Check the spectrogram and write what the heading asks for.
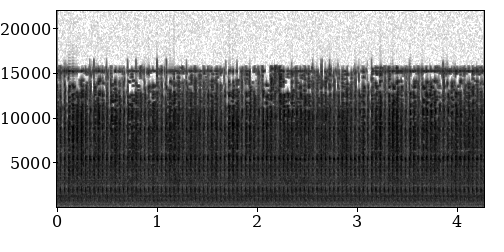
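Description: Reel-to-reel film projector running with a steady, fast mechanical rattle.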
